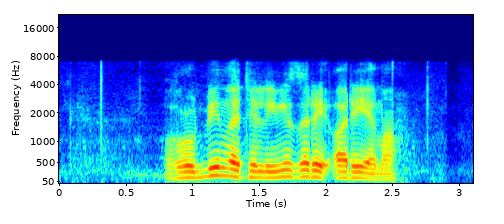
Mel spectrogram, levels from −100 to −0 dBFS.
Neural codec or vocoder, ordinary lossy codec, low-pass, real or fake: codec, 24 kHz, 0.9 kbps, WavTokenizer, small release; Opus, 32 kbps; 7.2 kHz; fake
